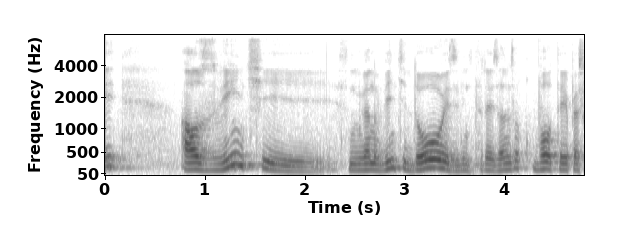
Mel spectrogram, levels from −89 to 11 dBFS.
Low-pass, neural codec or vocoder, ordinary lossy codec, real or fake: 7.2 kHz; none; none; real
